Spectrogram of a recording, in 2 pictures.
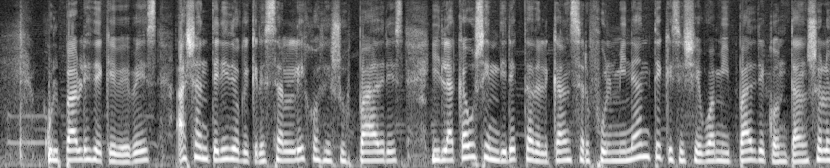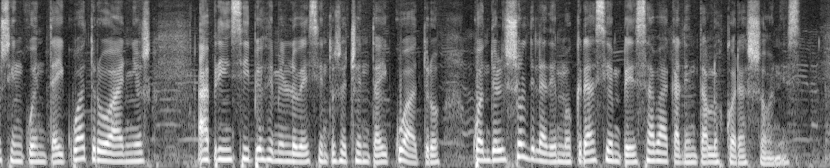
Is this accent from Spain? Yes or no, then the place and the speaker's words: no; Jacinto Arauz, La Pampa, Argentina; en mi pueblo natal de La Pampa, Jacinto Arauz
